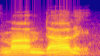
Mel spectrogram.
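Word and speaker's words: Mamdani: What do you think about the election of mom Donnie?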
